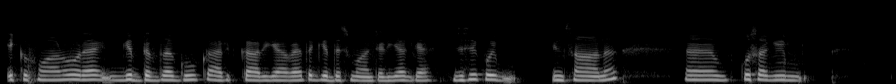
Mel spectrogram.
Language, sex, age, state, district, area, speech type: Dogri, female, 45-60, Jammu and Kashmir, Samba, urban, spontaneous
